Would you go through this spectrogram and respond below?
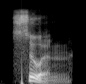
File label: "sewen", British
